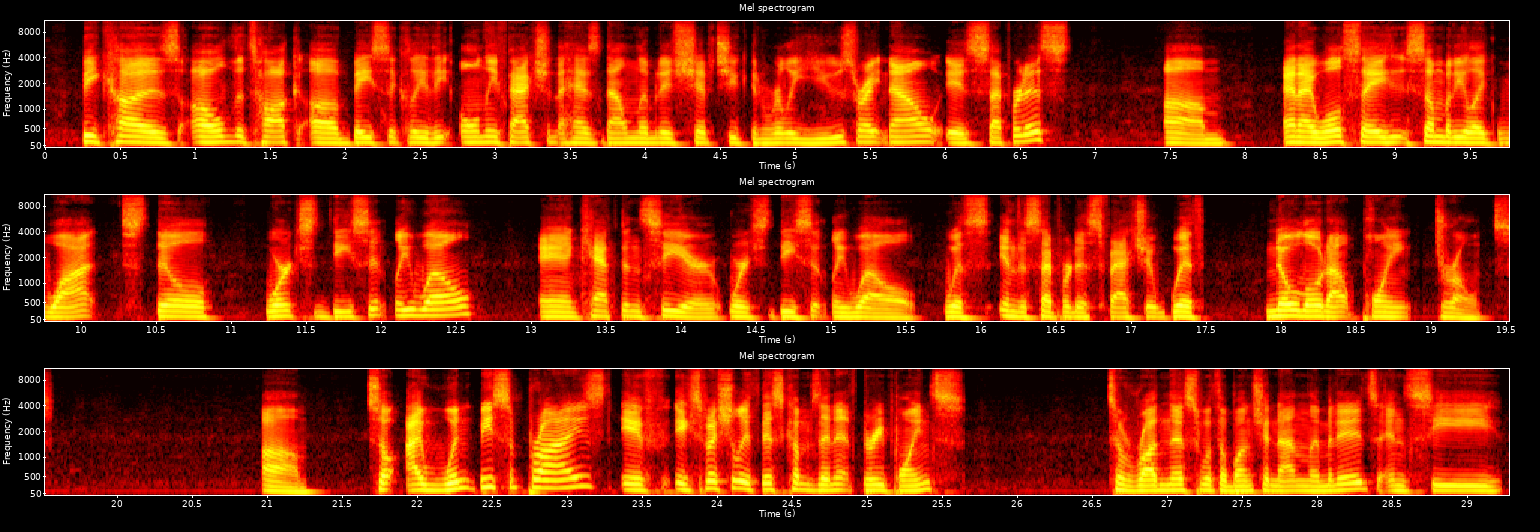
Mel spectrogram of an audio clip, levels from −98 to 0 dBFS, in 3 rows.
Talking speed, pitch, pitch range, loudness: 150 wpm, 135 Hz, 125-150 Hz, -24 LUFS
